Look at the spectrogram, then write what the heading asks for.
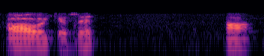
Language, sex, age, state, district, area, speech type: Tamil, male, 18-30, Tamil Nadu, Thanjavur, rural, conversation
